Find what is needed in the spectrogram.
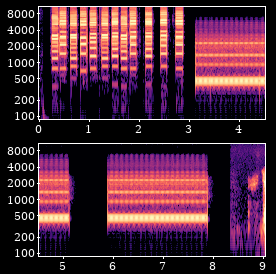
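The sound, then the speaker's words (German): A telephone call being placed: a rapid run of short, bright keypad dialing tones, then two long, steady ringing tones separated by a brief pause. “Ach, das lass uns doch mal anrufen.”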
